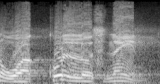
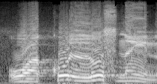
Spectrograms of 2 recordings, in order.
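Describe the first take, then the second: First: Itsnain starts with its own separate i sound. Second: Kullu runs straight into itsnain without an i. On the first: The speaker calls it wrong. "Seharusnya ini bukan hamzah qat'i tapi hamzah wasal" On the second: The speaker calls it right. "Langsung setelah kullu langsung lu-nya dimasukkan ke huruf tsa"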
